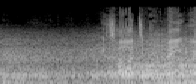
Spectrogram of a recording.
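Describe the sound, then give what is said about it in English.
Hornet military jet flying past at an air show, a broad rushing roar that grows louder toward the end, with a person talking over it. “I've got the nasty feeling that'll be quite noisy again. I think that's the general idea. There's lots of kids here with their fingers in their ears. We've seen some of the old planes with the word cat at the end. This one, the Hornet.”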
